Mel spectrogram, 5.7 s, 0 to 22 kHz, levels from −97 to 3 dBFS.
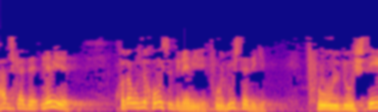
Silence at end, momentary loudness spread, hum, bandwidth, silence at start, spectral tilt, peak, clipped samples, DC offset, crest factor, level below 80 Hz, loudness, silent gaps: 0 s; 12 LU; none; 5.8 kHz; 0 s; -12 dB/octave; 0 dBFS; under 0.1%; under 0.1%; 14 dB; -40 dBFS; -13 LUFS; none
